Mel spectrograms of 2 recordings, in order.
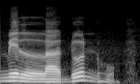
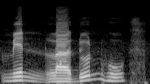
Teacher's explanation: Tidak dibaca min ladunhu, tapi langsung ke huruf lam. Karena nunnya dianggap tidak ada dan diidghamkan ke huruf lam. Maka mil ladunhu. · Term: idgham bila gunnah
